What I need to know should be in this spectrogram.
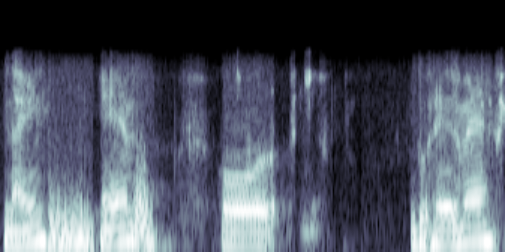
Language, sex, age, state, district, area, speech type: Urdu, male, 18-30, Delhi, North East Delhi, urban, conversation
